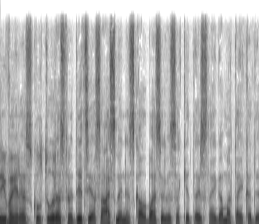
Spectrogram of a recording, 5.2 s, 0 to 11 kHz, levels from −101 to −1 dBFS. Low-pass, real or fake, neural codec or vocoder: 9.9 kHz; fake; codec, 16 kHz in and 24 kHz out, 2.2 kbps, FireRedTTS-2 codec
